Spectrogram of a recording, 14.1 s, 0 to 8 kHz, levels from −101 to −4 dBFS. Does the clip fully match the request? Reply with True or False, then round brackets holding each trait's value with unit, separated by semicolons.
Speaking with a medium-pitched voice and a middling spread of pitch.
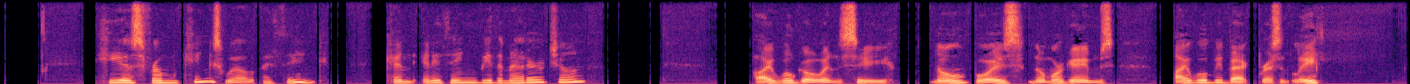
False (170 Hz; 7.7 semitones)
